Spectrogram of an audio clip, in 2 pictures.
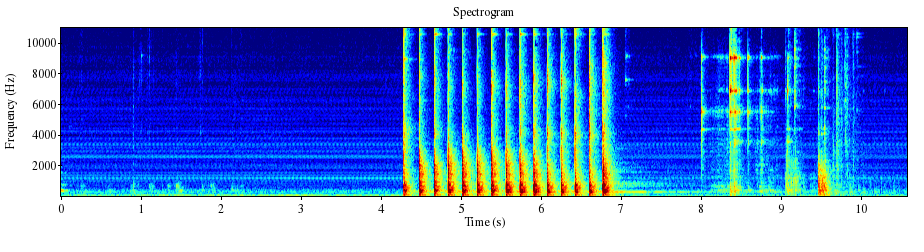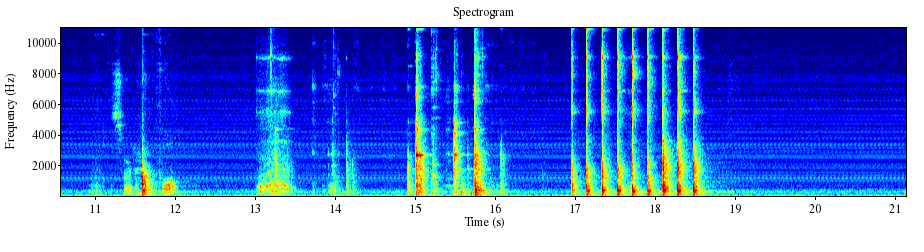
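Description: Light hammer taps on metal with a short ring: a quick run of about a dozen taps a little over four seconds in, a few single taps after it, and a second run of about eight near the end. The taps come from a small metal piece being struck on steel jewelry blocks to shape it.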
